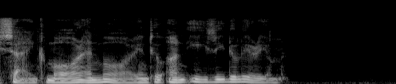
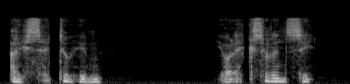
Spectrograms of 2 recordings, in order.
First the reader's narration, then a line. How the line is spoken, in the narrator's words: she ejaculated, gasping after each word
